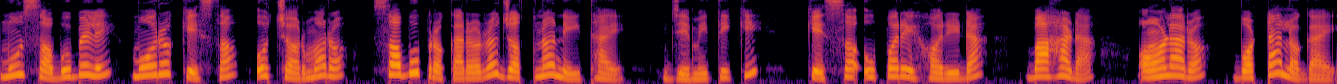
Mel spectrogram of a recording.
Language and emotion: Odia, neutral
